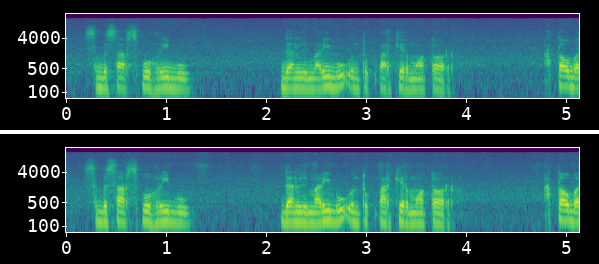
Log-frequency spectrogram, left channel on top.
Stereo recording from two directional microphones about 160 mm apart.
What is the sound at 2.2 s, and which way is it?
A man's voice, 20° right (ahead or behind).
